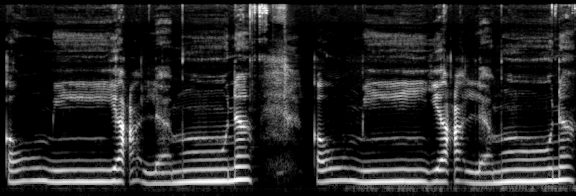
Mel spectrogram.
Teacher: वाव पे जज़्म है उसके पीछे पेश है तो हम इसको 2 हरकत खींचेंगे। नून के ऊपर ज़बर है तो हम उसको नहीं खींचेंगे।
